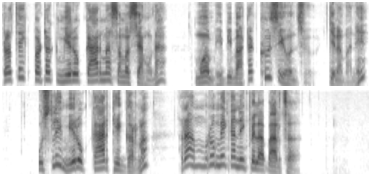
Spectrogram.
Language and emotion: Nepali, happy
